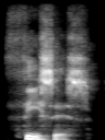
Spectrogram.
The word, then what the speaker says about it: thesis: The correct pronunciation is thesis. Be careful not to say thesis. The first syllable has a long e sound.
